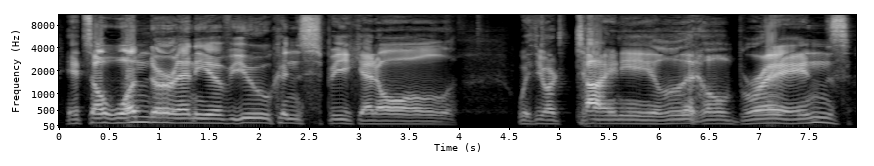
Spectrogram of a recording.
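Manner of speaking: very slow, loud, scornful cyclops; ponderous giant disdain. Acted. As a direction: sneer at puny minds.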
